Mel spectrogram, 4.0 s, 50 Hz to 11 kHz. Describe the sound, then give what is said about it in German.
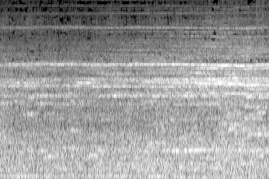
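An ICE train from Basel pulls into a station at platform 4, its wheels squealing in a steady high-pitched whine over a low rumble that grows slightly louder as it comes closer. No one speaks. “Auf Gleis 4 fährt ein der ICE aus Basel.”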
